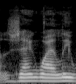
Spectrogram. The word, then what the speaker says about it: Zhang Weili: Well, I will admit that I thought Zhang Weili, say it correctly now, Zhang Weili was going to win, but I did not anticipate a KO in 42 seconds.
